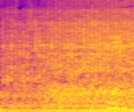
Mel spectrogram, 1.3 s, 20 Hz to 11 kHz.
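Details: Isuzu Panther LS Turbo diesel, late 2007, about 103,000 km: steady, even diesel clatter at idle with regular low pulse, no misses or knocks; dry underneath, clean white tailpipe, no visible smoke; engine judged healthy. Normal idle.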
